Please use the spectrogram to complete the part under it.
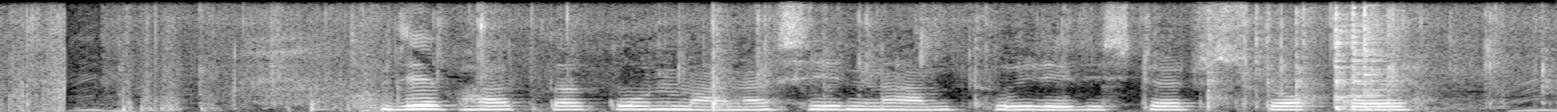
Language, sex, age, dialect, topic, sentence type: Bengali, female, 18-24, Rajbangshi, banking, statement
